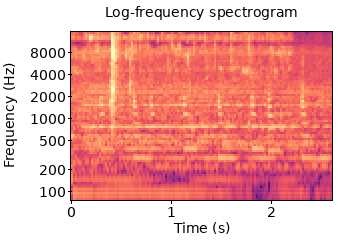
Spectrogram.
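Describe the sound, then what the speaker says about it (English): Water being poured into a shaker cup, a steady close trickle with faint dripping and no talking. "First, you're going to fill up your water."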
